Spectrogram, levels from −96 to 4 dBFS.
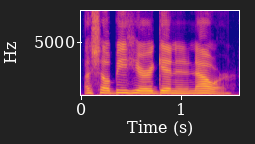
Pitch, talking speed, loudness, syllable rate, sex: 210 Hz, 305 wpm, -15 LUFS, 6.7 syllables/s, female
